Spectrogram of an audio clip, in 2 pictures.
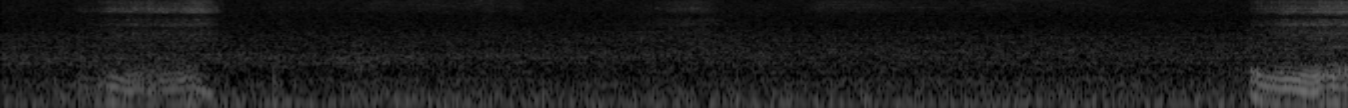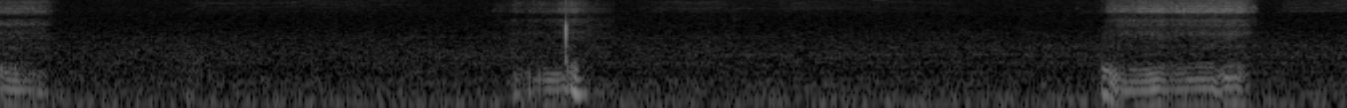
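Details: A Corgi puppy snores in soft, rumbling bursts every few seconds, with quiet breathing between.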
